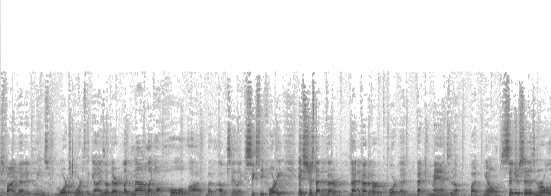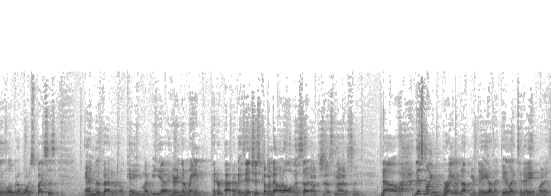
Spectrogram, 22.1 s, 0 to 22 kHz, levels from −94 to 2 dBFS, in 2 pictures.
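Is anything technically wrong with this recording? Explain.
No, nothing technically wrong can be heard in this audio. Nothing points to a fault anywhere in the signal chain.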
